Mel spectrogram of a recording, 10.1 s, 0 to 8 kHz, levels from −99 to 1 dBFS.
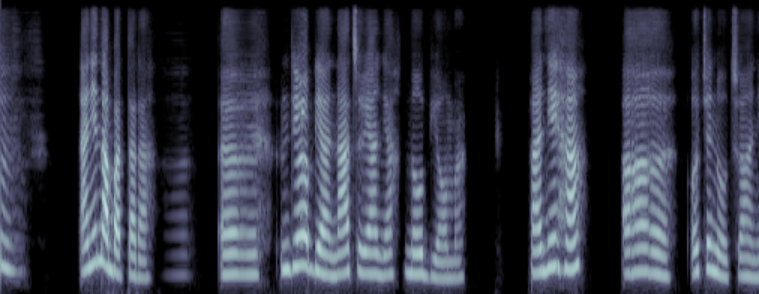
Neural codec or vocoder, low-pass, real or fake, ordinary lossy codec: codec, 16 kHz, about 1 kbps, DyCAST, with the encoder's durations; 7.2 kHz; fake; none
